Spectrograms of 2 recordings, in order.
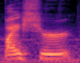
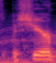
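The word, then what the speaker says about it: bichir: recommend a Bashir Bashir bisher the actual correct way to say it is Bashir but both are accepted shears are tropical fish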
